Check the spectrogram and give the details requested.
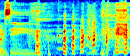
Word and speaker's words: Hossain: Hossain.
